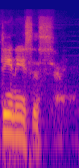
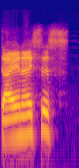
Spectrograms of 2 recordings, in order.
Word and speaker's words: Dionysus: Is it Dionysus or Dionysus? I always thought it was Dionysus. – Actually, it's pronounced Dionysus. – Okay. – Like Dionysus.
